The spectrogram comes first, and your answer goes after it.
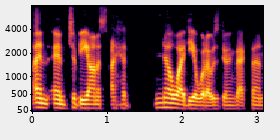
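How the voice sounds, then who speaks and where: Over a quiet background, the speaker talks very fast in a bright, sharp tone with fairly even intonation. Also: man. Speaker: independent filmmaker. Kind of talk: interview.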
